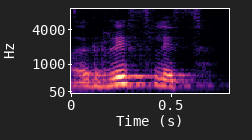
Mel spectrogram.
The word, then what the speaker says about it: RFLP: Different तरह के procedures use हो सकते हैं, लेकिन उनमें से एक प्रोसीजर है रिस्ट्रिक्शन फ्रेगमेंट लेंथ पॉलीमॉर्फिज्म, जिसको हम सिंपली RFLPs या रिफ्लिफ प्रोनाउंस करते हैं।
